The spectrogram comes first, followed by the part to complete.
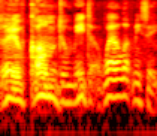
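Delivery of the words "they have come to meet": commanding, authoritative voice. Narrator voicing an unseen figure pushing through trees, in a commanding voice. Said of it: "you hear a commanding voice say".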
